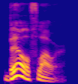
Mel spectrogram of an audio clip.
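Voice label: "bellflower", British English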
